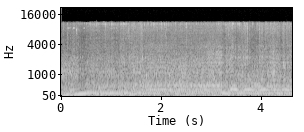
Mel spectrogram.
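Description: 1990 Acura Integra's 1.8-litre four-cylinder engine revved quickly from idle and held at a steady high speed, with a brief wobble about three seconds in. Its fuel injectors are failing, which the owner says puts the engine into limp mode.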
